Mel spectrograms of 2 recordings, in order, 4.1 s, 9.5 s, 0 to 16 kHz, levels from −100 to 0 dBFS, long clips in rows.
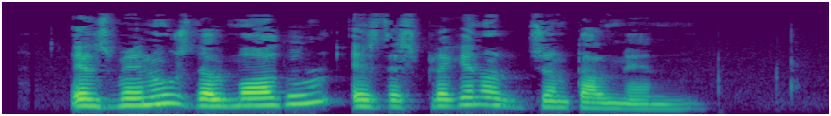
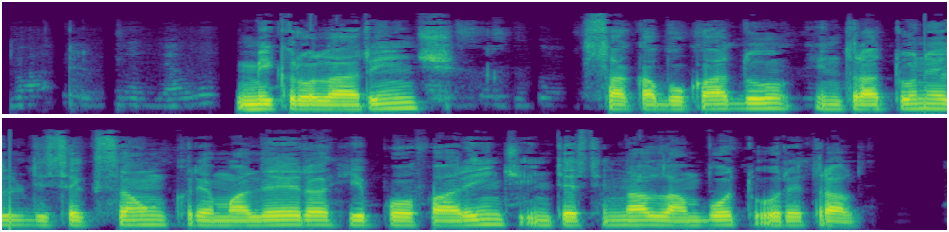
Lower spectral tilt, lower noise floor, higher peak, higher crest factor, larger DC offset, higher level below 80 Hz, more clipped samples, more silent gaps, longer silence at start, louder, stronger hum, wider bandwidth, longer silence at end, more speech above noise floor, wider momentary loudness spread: second, -5.5 dB/octave vs -7 dB/octave; first, -66 dBFS vs -52 dBFS; second, -8 dBFS vs 0 dBFS; about the same, 18 dB vs 14 dB; neither; second, -78 dBFS vs -56 dBFS; neither; neither; second, 0.35 s vs 1.15 s; second, -25 LUFS vs -14 LUFS; neither; about the same, 11.5 kHz vs 11 kHz; first, 0.75 s vs 0.45 s; about the same, 42 dB vs 39 dB; first, 11 LU vs 7 LU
